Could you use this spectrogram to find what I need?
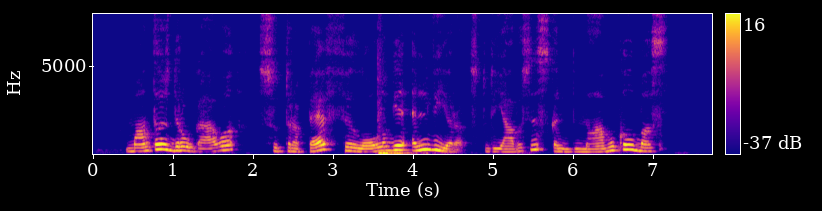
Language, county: Lithuanian, Vilnius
